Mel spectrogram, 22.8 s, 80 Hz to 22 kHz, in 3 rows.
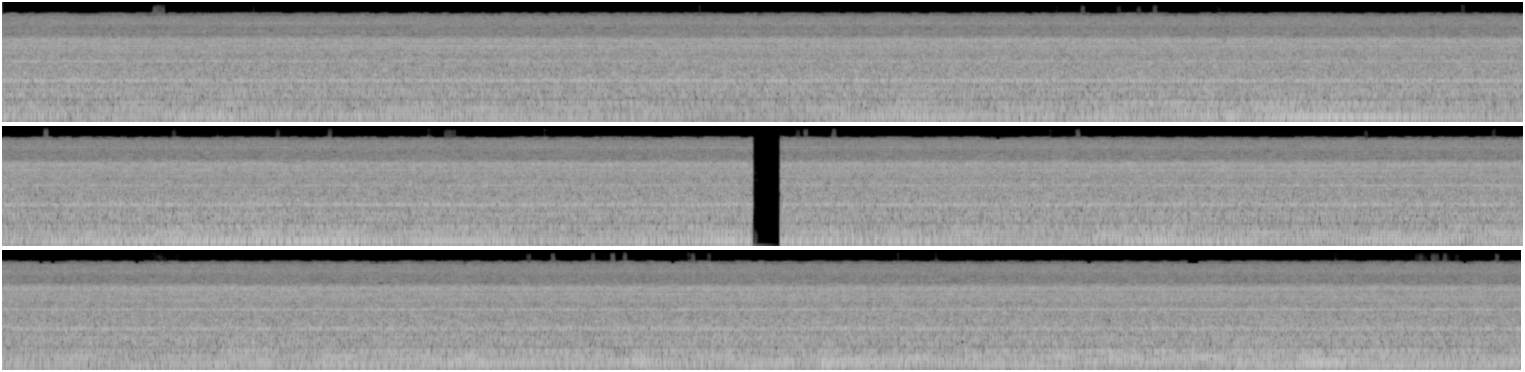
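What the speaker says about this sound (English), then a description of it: "Alright, here is the Milwaukee 1/2 drill bit." A power drill fitted with a Milwaukee 1/2 bit runs in a steady, loud, unbroken whine and grind for over twenty seconds, stalling without cutting, with one momentary dropout midway.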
